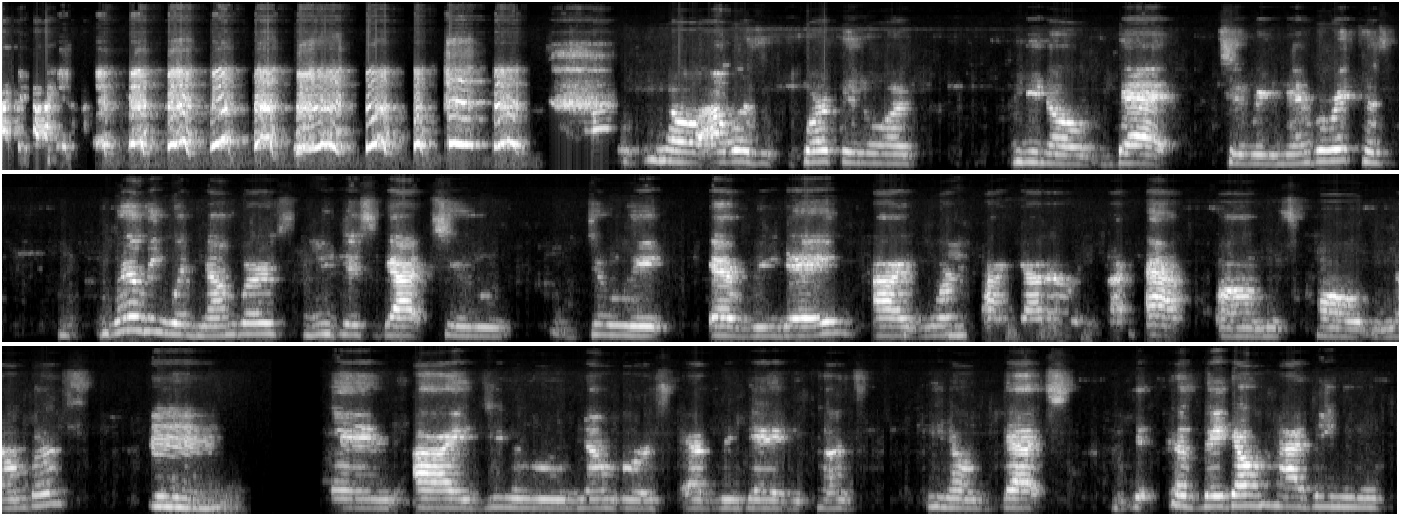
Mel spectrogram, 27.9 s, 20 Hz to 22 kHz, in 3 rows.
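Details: Aphasia in a 43-year-old woman after a stroke in 2020 that left her unable to talk; she has had several speech therapists and still takes her time when talking. Finding: aphasia.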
